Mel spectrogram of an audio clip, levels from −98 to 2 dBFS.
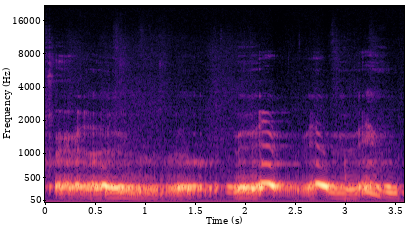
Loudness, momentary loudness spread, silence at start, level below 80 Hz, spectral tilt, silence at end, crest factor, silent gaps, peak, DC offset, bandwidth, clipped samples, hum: -15 LUFS; 12 LU; 0.05 s; -64 dBFS; -10.5 dB/octave; 0.05 s; 14 dB; none; 0 dBFS; 0.1%; 2.5 kHz; under 0.1%; none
